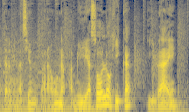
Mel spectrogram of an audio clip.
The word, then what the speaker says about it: idae: para una familia zoológica, Idae, recuerden que se pronuncia Ide, más el género Canis.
